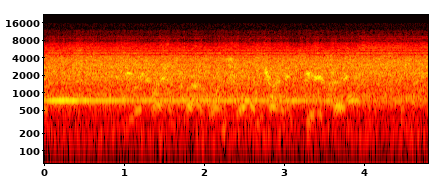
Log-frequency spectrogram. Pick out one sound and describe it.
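A steady tone beeps from a radio loudspeaker.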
